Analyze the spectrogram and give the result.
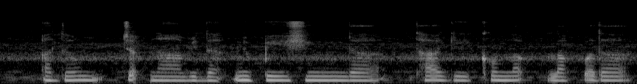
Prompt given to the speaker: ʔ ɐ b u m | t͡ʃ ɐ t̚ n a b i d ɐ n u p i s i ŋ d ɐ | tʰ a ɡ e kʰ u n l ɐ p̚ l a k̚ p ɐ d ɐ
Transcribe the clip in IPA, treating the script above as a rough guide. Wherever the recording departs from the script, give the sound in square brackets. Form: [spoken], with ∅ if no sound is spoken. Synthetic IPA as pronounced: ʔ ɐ [d] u m | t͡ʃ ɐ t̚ n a b i d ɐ n u p i s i ŋ d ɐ | tʰ a ɡ [i] kʰ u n l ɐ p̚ l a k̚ p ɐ d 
